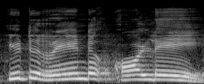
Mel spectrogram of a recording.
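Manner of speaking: slow, careful dictation of the example sentence; slow read-aloud. Shown as a demonstration. Teacher reading the example sentence slowly to students. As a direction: read it out word by word for the class.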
